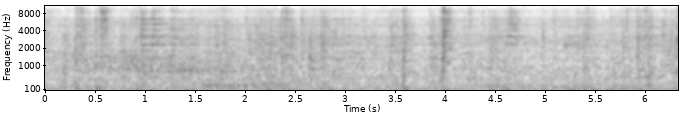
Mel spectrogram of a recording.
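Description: Calico Railroad narrow-gauge steam train rolling along the track, heard from aboard: a steady rumble with occasional clicks of the wheels on the rails.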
